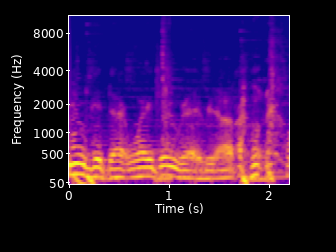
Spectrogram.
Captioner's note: chuckles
